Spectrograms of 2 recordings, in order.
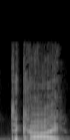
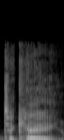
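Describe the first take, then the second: First: The last syllable does not rhyme with gay. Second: The last syllable rhymes with gay. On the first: The speaker calls it wrong. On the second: The speaker calls it right.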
